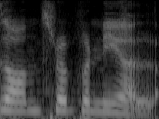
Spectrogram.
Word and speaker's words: entrepreneurial: This is entrepreneurial, onthro, not inter. Okay, the pronunciation you need to remember, this is E-N-T-R-E. You must not pronounce it as A. It should be onthro, entrepreneur or entrepreneurial.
